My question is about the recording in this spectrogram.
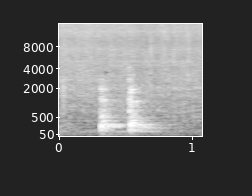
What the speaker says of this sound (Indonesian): Tumis kembali hingga agak kering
